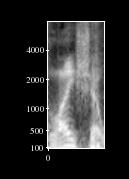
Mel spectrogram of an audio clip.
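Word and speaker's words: Lycia: L-Y-C-I-A, I think it's pronounced. I think it's pronounced Laisha when I looked it up.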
